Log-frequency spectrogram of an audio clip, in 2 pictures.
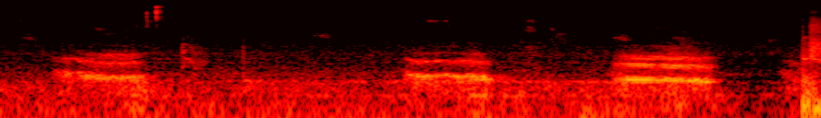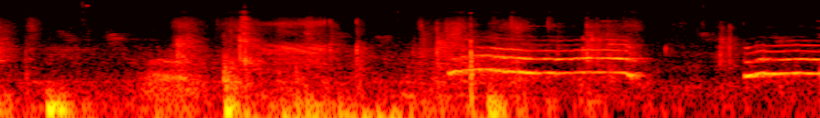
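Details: Older female cat being introduced indoors to adopted foster kittens she now shares a room with. A series of harmonic, mid-pitched meows comes in short bursts, with some rising and falling slightly. Later meows are longer and higher, with faint rustling between calls.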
